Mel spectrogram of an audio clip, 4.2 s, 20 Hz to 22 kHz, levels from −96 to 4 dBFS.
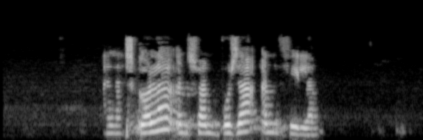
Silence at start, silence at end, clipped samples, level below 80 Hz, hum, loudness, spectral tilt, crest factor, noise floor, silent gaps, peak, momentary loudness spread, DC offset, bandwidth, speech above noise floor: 1.05 s; 1.05 s; under 0.1%; -66 dBFS; none; -16 LUFS; -2 dB/octave; 18 dB; -72 dBFS; none; -2 dBFS; 15 LU; under 0.1%; 7.8 kHz; 56 dB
